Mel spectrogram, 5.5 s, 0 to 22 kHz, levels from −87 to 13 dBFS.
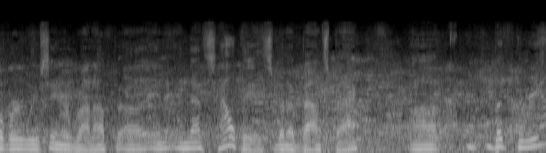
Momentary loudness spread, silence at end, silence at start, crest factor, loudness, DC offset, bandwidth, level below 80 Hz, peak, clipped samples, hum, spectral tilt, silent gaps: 6 LU; 0 s; 0 s; 14 dB; -24 LUFS; under 0.1%; 11 kHz; -42 dBFS; -8 dBFS; under 0.1%; none; -7.5 dB/octave; none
